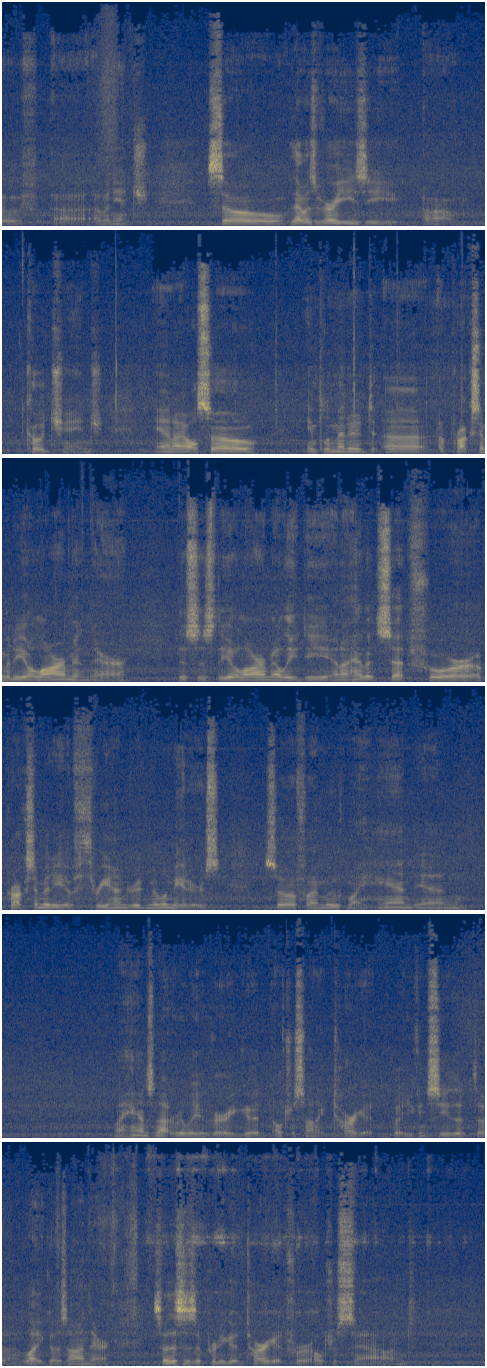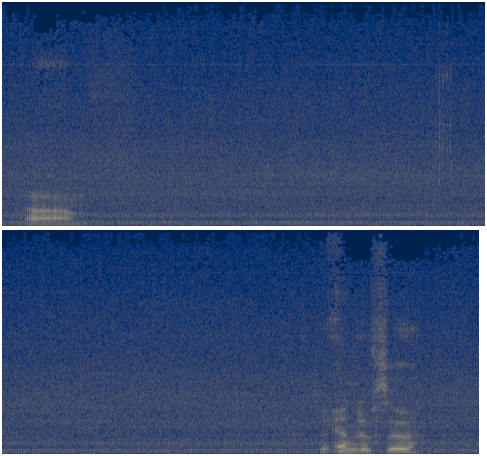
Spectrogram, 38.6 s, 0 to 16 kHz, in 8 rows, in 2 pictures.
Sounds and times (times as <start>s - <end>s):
Speech: 0.0s - 19.2s, 20.4s - 28.3s, 29.2s - 29.9s, 37.0s - 38.0s.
